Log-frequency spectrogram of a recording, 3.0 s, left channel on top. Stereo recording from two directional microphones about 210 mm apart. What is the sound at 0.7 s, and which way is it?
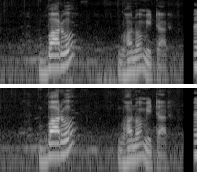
Speech, centre (ahead or behind).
